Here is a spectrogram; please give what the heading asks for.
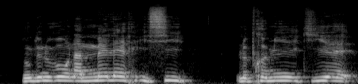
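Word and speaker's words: מֶלֶךְ: dans une leçon précédente, c'est le petit accent au-dessus du même, donc ça veut bien dire que l'accent tonique est sur la première syllabe, donc on prononcera meller.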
